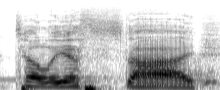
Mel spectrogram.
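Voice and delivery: loud preacher's proclamation; crying out. Retold or imitated. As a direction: call the word out with force. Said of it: "cried out there".

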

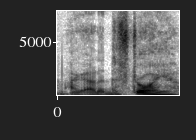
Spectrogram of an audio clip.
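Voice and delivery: hushed and low, heavy with sorrow; hushed grief. Acted. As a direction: say it as if it breaks your heart. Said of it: "Can you imagine what that's like".

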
